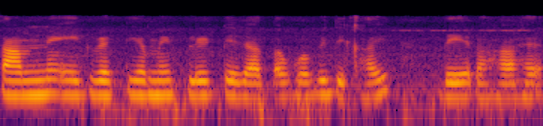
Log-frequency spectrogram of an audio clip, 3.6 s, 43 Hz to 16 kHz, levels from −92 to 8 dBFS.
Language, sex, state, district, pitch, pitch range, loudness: Hindi, female, Chhattisgarh, Bastar, 180 Hz, 165-185 Hz, -22 LUFS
